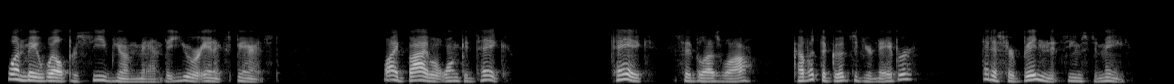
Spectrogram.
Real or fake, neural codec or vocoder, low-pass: fake; vocoder, 22.05 kHz, 80 mel bands, HiFi-GAN; 5.4 kHz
